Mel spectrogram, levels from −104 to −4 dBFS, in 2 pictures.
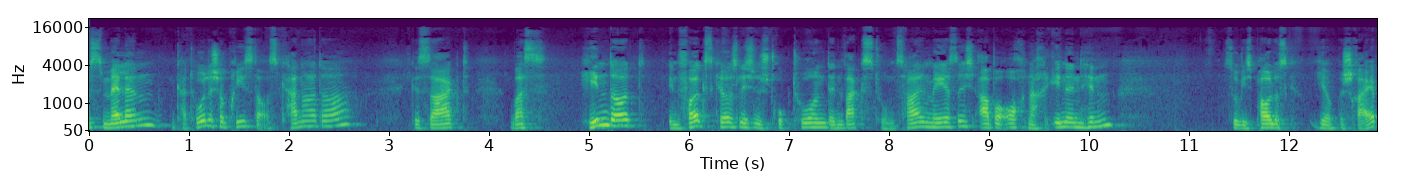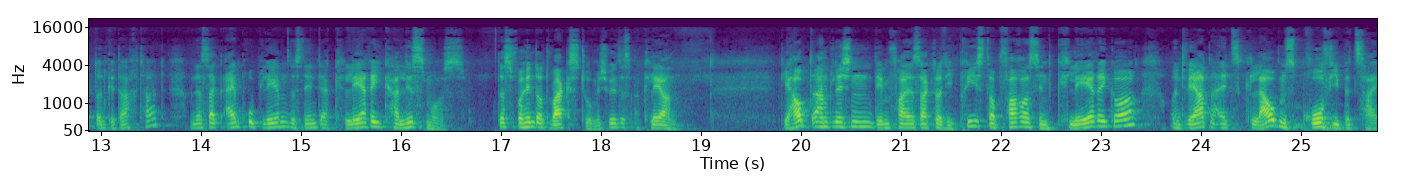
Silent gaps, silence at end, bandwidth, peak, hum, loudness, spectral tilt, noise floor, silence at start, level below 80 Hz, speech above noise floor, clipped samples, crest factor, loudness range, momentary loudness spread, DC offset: none; 0 s; 16 kHz; -6 dBFS; none; -27 LUFS; -4.5 dB/octave; -60 dBFS; 0 s; -66 dBFS; 34 dB; under 0.1%; 22 dB; 6 LU; 14 LU; under 0.1%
